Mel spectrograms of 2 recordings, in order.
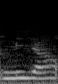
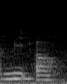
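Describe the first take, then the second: First: The vowels are linked with a smooth y glide. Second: The vowels are separated by a glottal break. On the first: The speaker calls it wrong. "On va pas dire miya" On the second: The speaker calls it right. "on va dire mi'a"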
